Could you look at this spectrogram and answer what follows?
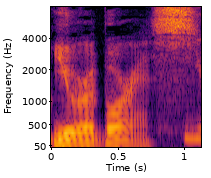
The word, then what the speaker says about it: Ouroboros: Ouroboros.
